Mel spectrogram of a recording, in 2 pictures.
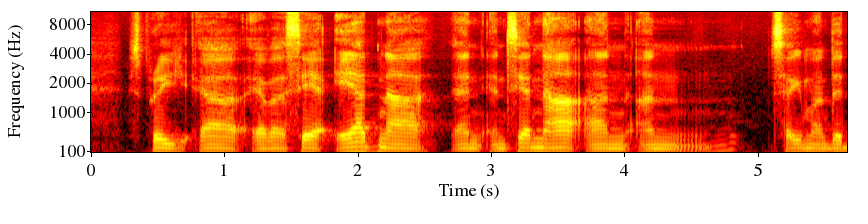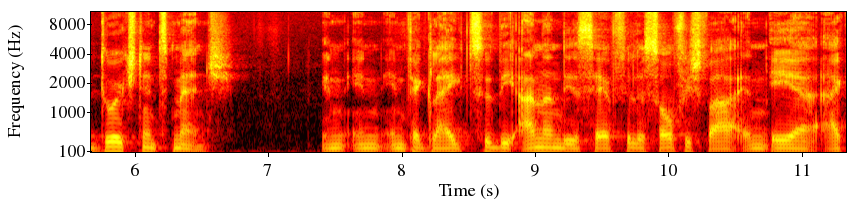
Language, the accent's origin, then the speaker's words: German; United States; German is a second language; Als Amerikaner sehe ich das anders.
